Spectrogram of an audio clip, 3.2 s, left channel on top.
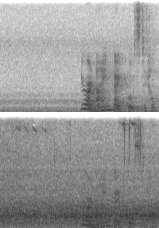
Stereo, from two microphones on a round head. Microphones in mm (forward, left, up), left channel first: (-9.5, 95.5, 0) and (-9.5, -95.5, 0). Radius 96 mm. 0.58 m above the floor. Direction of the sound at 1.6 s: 5° right (ahead or behind).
